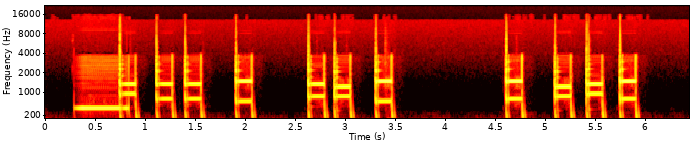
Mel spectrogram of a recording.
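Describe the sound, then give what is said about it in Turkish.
A short dial tone, then eleven crisp touch-tone keypad beeps dialed in quick clusters with brief pauses between groups as a phone call is placed, clear with no voices. “Evet arıyoruz şu anda.”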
